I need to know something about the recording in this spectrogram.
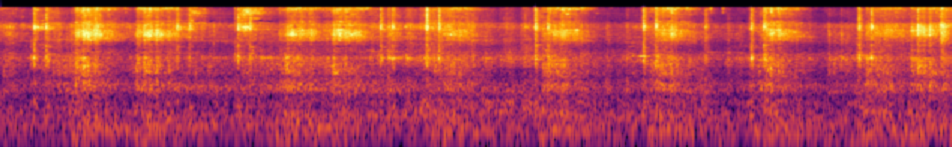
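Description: Train wheels clatter in a regular rhythm over rail joints.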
